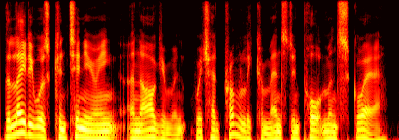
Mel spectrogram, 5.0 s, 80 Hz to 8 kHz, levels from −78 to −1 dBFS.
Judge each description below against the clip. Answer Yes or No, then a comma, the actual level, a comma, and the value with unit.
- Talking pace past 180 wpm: No, average, 155 wpm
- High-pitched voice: No, low, 110 Hz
